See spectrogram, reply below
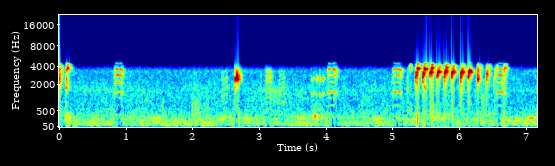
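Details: Two pet lovebirds, female and male, messing around by their nest: isolated high chirps over a low background hum, then a rapid burst of about fifteen loud, piercing chattering notes near the end.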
